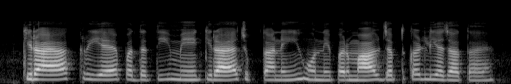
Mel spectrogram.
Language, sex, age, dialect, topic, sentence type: Hindi, female, 18-24, Marwari Dhudhari, banking, statement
